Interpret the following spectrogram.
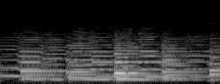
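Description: Violin and piano playing classical chamber music together, the violin carrying a melody of bowed notes that step from one pitch to the next, with a stronger note about a second in.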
